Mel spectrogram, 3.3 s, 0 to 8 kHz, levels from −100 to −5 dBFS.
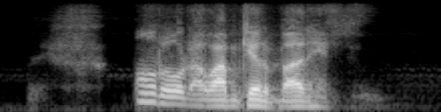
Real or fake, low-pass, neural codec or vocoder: fake; 7.2 kHz; codec, 16 kHz in and 24 kHz out, 0.6 kbps, FocalCodec, streaming, 4096 codes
